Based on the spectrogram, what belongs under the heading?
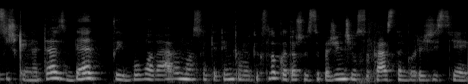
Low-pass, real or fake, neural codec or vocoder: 14.4 kHz; fake; codec, 44.1 kHz, 2.6 kbps, SNAC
